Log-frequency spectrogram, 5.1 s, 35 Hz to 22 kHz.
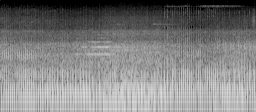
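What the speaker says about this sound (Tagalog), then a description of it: "Fatboy ay isang motor na gawa ni Honda na 160cc at 4 valves" A Honda 160cc four-valve adventure motorcycle idles loud and close, its single-cylinder putter beating in a fast, even pulse for the whole stretch, with no talking over it.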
